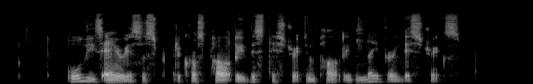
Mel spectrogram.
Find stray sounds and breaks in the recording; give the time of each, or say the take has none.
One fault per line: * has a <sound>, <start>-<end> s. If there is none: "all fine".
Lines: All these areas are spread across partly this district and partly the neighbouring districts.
* has a dropout, 1.6-1.7 s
